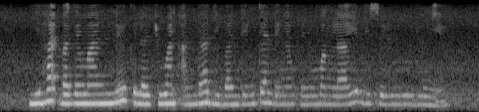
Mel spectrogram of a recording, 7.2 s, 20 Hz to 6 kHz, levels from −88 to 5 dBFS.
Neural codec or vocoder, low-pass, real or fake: none; 5.4 kHz; real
